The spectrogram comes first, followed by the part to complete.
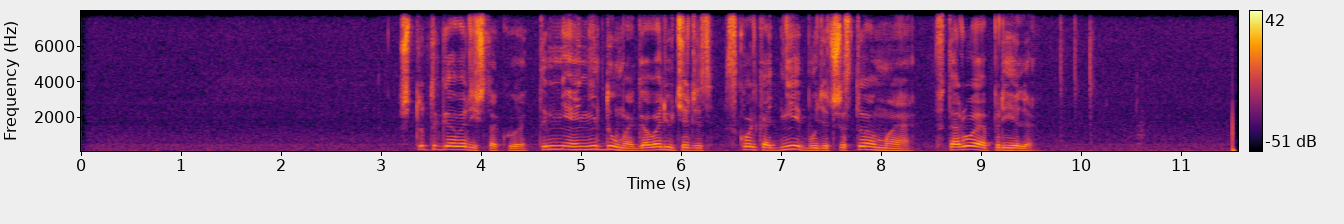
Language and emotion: Russian, angry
